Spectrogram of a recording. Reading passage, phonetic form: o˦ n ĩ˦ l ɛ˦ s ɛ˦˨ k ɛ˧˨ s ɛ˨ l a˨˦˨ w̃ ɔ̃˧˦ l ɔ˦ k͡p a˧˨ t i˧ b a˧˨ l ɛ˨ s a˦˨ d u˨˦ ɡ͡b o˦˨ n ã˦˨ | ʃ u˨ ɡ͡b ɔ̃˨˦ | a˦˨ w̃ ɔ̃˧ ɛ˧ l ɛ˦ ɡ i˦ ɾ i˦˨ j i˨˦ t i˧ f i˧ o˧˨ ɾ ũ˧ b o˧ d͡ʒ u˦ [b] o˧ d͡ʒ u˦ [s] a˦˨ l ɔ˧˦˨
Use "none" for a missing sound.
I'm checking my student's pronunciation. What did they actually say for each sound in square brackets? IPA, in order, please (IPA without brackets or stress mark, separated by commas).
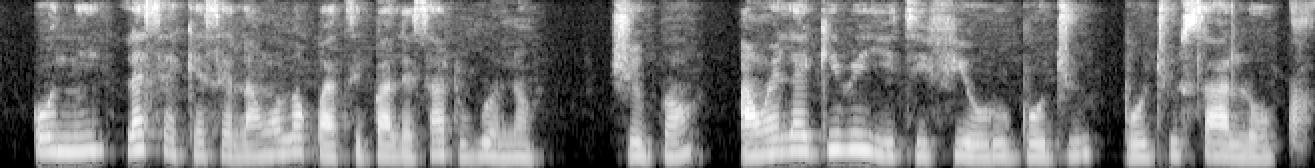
b, s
